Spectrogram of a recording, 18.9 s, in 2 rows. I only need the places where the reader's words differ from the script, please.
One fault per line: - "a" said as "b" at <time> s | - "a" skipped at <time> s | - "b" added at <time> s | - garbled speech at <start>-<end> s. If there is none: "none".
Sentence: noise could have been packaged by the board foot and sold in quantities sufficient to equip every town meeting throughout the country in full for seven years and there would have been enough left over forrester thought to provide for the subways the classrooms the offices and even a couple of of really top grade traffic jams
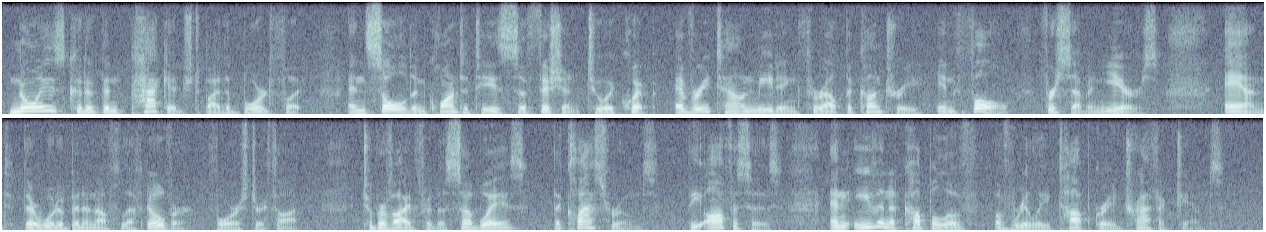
none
